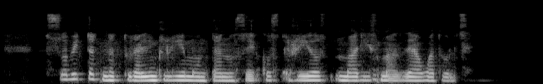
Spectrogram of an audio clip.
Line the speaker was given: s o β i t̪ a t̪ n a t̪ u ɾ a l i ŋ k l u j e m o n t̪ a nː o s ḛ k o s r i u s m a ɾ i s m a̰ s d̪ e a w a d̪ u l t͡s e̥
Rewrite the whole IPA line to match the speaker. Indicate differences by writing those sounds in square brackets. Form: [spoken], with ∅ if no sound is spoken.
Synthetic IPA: s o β i t̪ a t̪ n a t̪ u ɾ a l i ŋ k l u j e m o n t̪ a [n] o s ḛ k o s r i [o] s m a ɾ i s m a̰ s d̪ e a w a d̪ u l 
